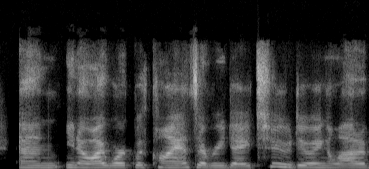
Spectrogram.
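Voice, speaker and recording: This woman's intonation stays monotone and flat, with only a quiet background behind her. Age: 60s. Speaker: intuitive counselor. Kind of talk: testimony.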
